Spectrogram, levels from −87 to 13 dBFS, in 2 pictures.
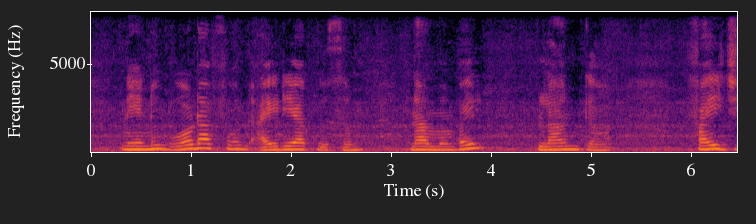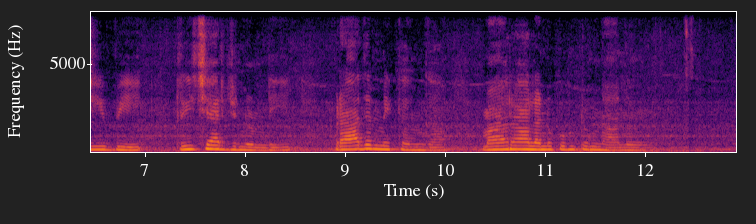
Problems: constant background noise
